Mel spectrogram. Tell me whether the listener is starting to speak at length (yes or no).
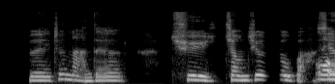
yes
